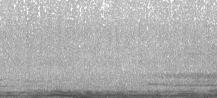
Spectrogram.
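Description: Rain falling in a steady, continuous patter of drops, an even wash of sound that holds at a constant level throughout with no break.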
